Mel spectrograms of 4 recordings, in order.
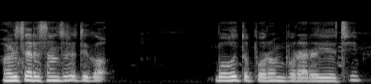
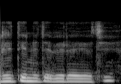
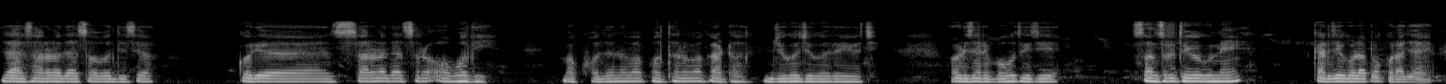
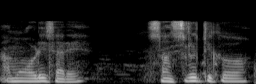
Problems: constant background noise, continuous background conversations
